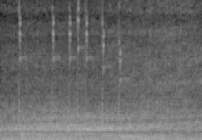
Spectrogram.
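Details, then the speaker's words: Ford New Fiesta HVAC mode-door actuator behind dash switching from chest vents to feet: faint rapid ticking and clicking as it turns; broken internal gear slipping, chronic defect. "então quando ele quebra engrenagem dentro fica dando esse barulho que incomoda muito tanto o motorista eo passageiro"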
